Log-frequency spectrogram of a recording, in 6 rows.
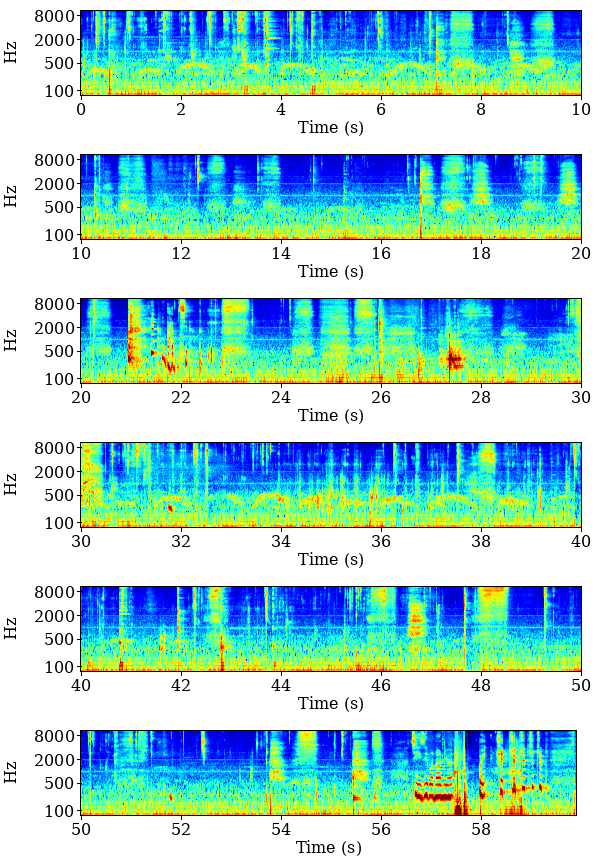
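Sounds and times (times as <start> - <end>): person chewing noodles: 0.0 - 14.0, 16.5 - 19.6, 29.4 - 48.6, 49.2 - 55.4
low steady hum: 0.0 - 59.9.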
